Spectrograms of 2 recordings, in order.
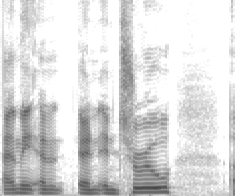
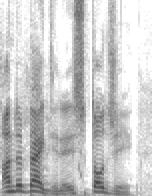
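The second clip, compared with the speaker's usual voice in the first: clumsy, bad put-on British English accent. Friends trade put-on British phrases, one doing a bad English accent. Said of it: "I have the worst English accent".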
